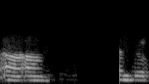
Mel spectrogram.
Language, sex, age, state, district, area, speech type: Malayalam, female, 45-60, Kerala, Alappuzha, rural, conversation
